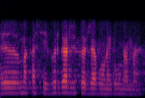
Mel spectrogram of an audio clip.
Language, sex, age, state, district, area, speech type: Bodo, male, 18-30, Assam, Chirang, rural, conversation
